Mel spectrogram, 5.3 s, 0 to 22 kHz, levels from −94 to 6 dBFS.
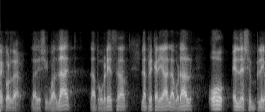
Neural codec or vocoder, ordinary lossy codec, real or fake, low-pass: codec, 16 kHz, 0.8 kbps, ZipCodec; Opus, 24 kbps; fake; 7.2 kHz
